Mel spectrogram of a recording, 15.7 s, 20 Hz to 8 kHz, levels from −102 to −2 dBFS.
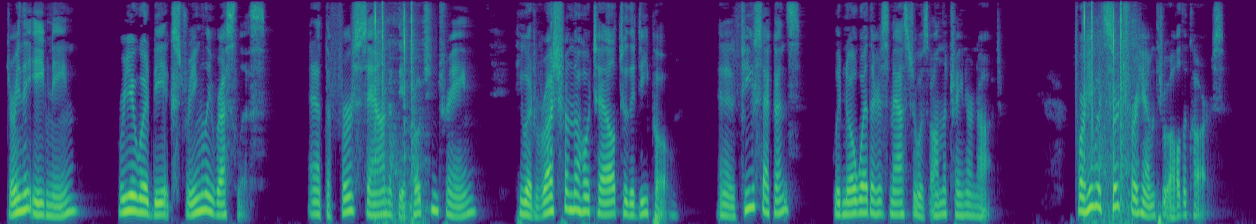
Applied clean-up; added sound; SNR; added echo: classical method log-MMSE.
